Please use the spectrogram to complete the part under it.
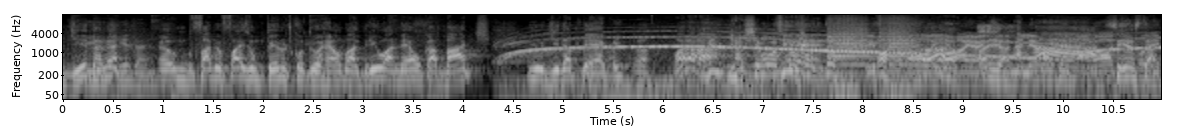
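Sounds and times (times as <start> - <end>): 
speech: 0.0 - 10.9
short siren blast with wavering wail: 4.3 - 10.9
laughter: 7.5 - 10.9.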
